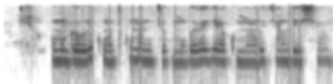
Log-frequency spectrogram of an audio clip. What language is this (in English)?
Kinyarwanda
